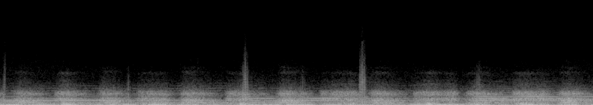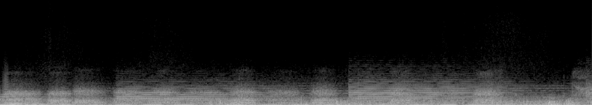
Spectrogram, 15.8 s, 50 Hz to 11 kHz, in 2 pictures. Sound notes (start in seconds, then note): 0.7 breathing hard continues; 7.8 eerie music continues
